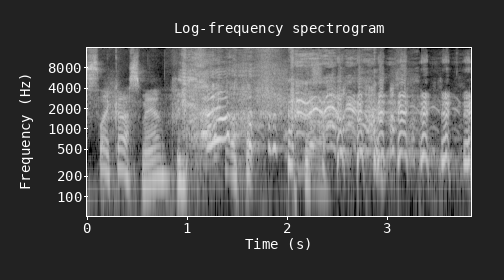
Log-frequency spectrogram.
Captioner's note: all laughing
